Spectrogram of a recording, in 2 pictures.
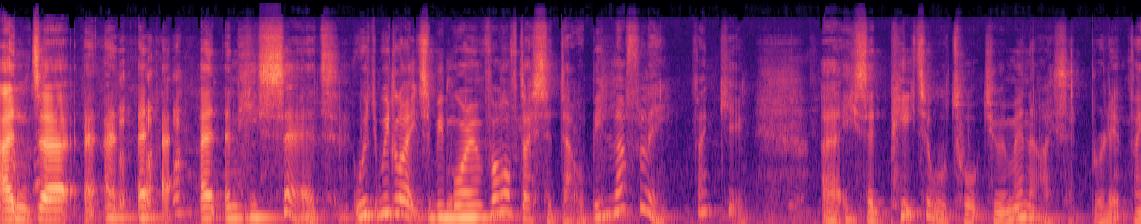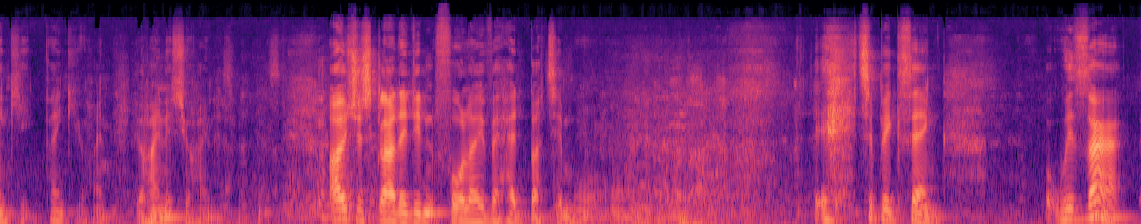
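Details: Adult male with a very chronic stammer since age three, managed with the McGuire programme (costal breathing technique); stuttering with repetitions such as "I I I".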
